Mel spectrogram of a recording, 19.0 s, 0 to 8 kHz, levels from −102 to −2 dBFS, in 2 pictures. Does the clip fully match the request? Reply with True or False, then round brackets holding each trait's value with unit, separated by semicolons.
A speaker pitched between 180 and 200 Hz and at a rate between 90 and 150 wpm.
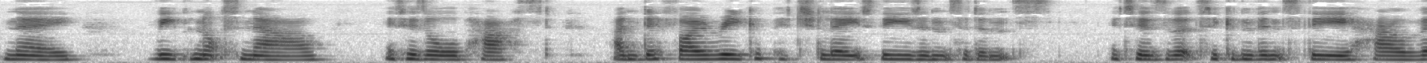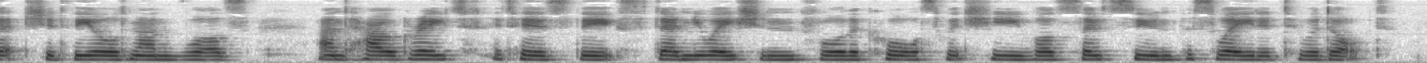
True (185 Hz; 135 wpm)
